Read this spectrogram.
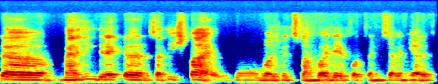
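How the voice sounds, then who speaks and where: A man's voice: on the low side, little pitch movement, reverberant, dull audio. A man speaking as an HR leader on a panel over a video call. His connection is bad, so his voice keeps breaking up and cutting in and out. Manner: measured, thinks aloud with fillers. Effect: voice breaking up on a bad internet connection.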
